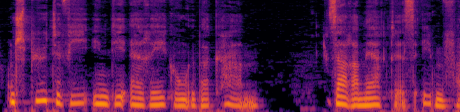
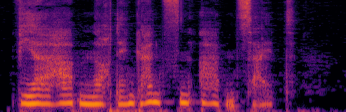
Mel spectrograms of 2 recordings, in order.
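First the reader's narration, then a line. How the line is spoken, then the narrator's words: Breathy whisper. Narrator (German): hauchte sie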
